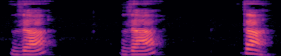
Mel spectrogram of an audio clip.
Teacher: The makhraj of Zal is touch the tip of the tongue to the edge of the upper teeth and blow with a strong sound. It is similar to Tha.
